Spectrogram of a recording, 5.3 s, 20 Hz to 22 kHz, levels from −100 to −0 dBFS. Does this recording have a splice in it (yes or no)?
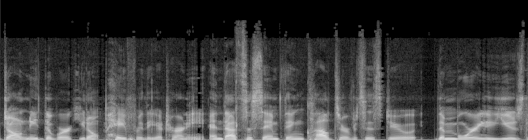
no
